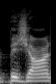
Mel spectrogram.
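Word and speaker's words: Bijan: I'm all in on on Bjan Robinson this year? Bjon is how you pronounce his name.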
